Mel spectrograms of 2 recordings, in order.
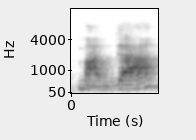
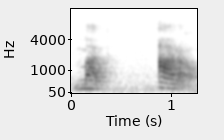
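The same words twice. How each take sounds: First: "maga" run together as ma-ga; wrong linking. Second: "mag-aral" with a break after "mag"; separated syllables. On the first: Teacher showing what not to say, "maga" joined up. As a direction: slide g straight into a in "maga". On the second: Teacher correcting for learners, "mag-aral" split at the hyphen. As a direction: stop on g, then start "aral" afresh. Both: Shown as a demonstration. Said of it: "之间不要连起来哦".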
